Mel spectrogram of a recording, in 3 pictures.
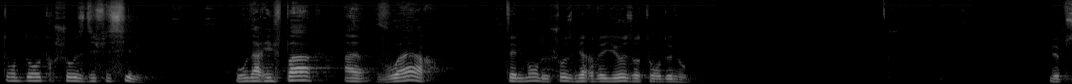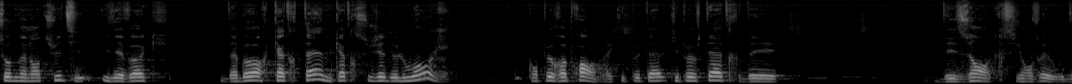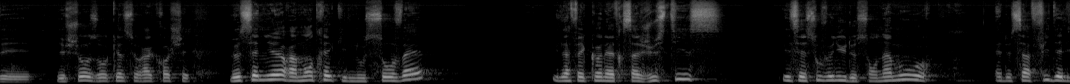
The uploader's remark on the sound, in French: Message enregistré lors d'un culte "Jeunesse et Famille".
